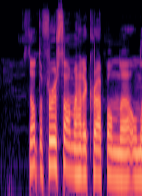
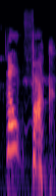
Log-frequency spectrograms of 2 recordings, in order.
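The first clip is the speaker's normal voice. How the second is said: high squeak; 12 semitones higher, 5 dB quieter than usual. Real, not acted. Fish escapes the hook.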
